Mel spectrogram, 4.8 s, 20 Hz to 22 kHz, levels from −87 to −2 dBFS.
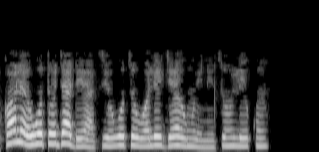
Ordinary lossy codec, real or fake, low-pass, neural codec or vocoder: MP3, 24 kbps; real; 5.4 kHz; none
